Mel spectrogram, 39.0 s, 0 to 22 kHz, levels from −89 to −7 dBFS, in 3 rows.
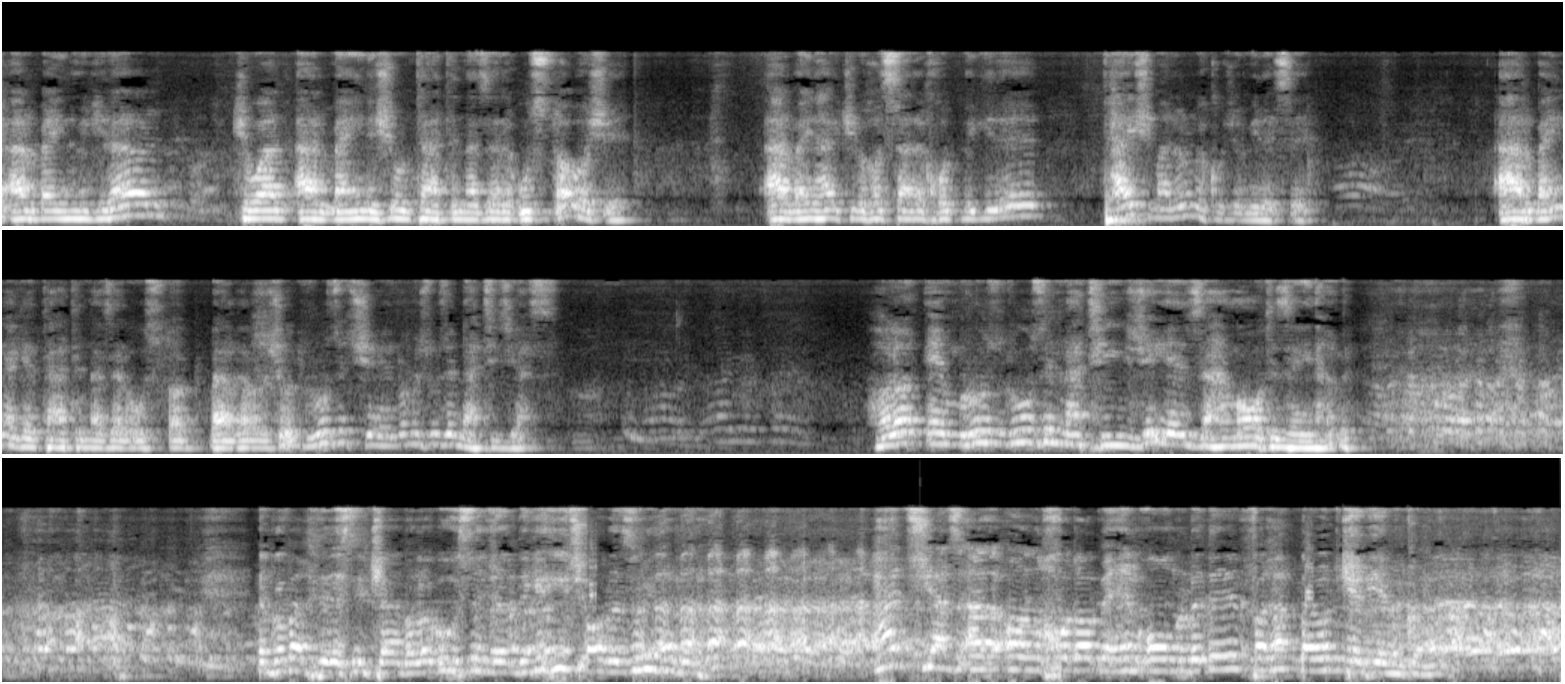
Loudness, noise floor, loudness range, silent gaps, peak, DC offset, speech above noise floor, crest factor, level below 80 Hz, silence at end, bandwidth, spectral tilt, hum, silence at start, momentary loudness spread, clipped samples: -13 LUFS; -50 dBFS; 9 LU; none; 0 dBFS; under 0.1%; 37 dB; 14 dB; -46 dBFS; 0 s; 9.2 kHz; -5 dB/octave; none; 0 s; 13 LU; under 0.1%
